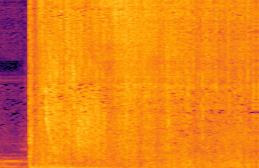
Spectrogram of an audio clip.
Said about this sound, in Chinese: 磷弹爆炸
